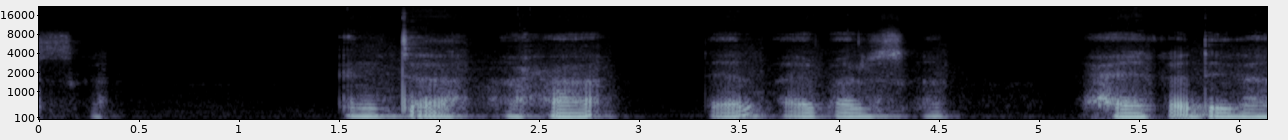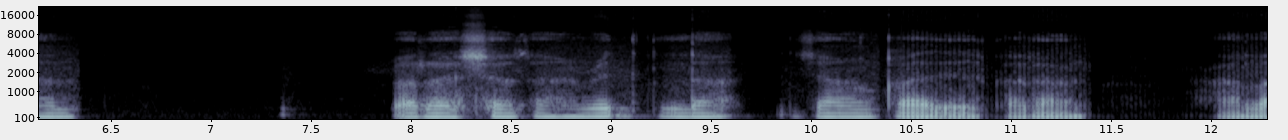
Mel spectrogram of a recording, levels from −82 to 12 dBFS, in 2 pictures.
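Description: Overlap-add ripple affects this speech from 10.45 s to 12.28 s: mistuned frame overlap makes the level swing by about 60 dB around 40 times per second, a harsh robotic flutter.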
